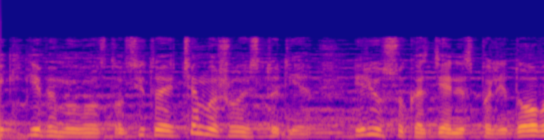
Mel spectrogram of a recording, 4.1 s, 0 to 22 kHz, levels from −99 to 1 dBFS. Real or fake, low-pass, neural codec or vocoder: fake; 7.2 kHz; codec, 16 kHz, 16 kbps, FreqCodec, larger model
